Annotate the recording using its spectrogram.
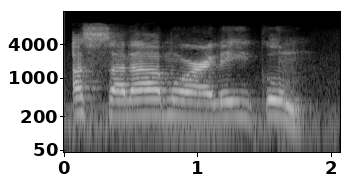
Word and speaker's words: السلام علیکم: سلام اور جواب سلام کا درست تلفظ یاد فرما لیجئے، پہلے میں کہتا ہوں آپ سن کر دہرائیے السلام علیکم، اب پہلے میں جواب سناتا ہوں پھر آپ اس کو دہرائیے وعلیکم السلام،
